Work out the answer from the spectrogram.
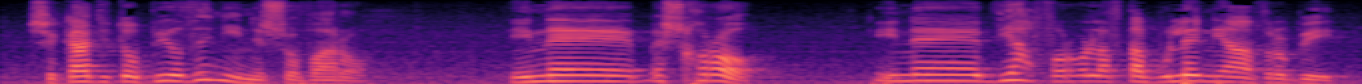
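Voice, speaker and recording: A man's voice: on the high side, slight background noise. A man preaching a sermon to his congregation, addressing them as brothers and acting out exchanges with God. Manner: impassioned, acts out dialogues with God, addresses brothers. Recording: dull lo-fi recording with faint ambience.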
